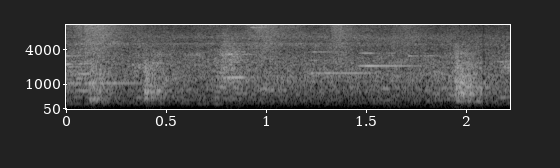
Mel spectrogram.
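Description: Restaurant dining-room ambience: a steady din of room noise with indistinct background voices and a few brief clinks.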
